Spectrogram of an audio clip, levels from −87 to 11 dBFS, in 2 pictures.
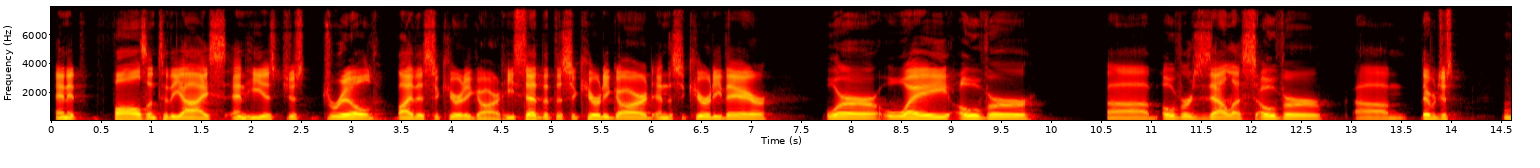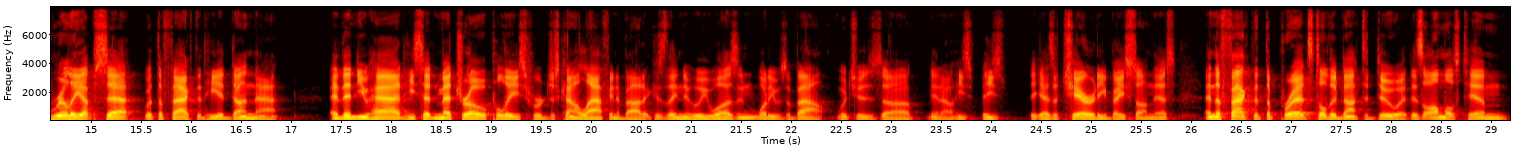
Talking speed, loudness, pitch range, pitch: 210 wpm, -23 LUFS, 90-115 Hz, 105 Hz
